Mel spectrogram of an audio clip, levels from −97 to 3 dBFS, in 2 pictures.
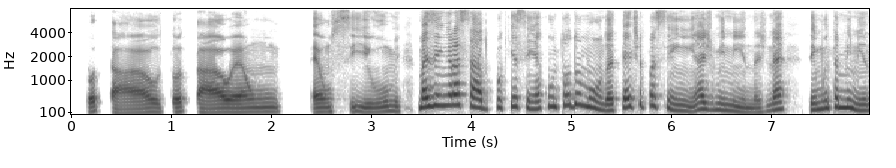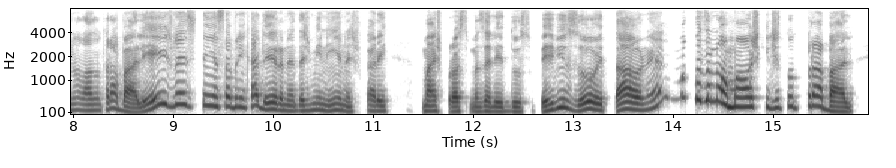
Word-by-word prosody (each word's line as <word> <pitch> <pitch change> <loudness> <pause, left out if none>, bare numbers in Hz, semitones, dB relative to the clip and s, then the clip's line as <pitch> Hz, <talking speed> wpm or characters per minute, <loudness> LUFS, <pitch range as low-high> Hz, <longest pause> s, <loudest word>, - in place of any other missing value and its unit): Total, 100 +4 -2
total. 115 -2 +1
É 115 0 +4
um 120 +1 -2 0.3
é - - +2
um 120 - -2
ciúme. 125 +2 -4
Mas 250 +3 +5
é - - +3
engraçado 290 -7 +2
porque, 240 +2 -3
assim, 250 -6 -3
é 200 - -1
com 265 +5 -1
todo 295 +3 -2
mundo, 230 - +2
até 165 +10 +2
tipo, 255 +2 -5
assim, 170 - -3
as 190 +3 0
meninas, 130 -10 -3
né, 180 +6 -2 0.2
tem 175 - -2
muita 220 +6 0
menina 170 -9 +1
lá 160 -1 -3
no 160 - -7
trabalho, 160 - -1
e 230 - +3
às 325 - 0
vezes 315 -4 -1
tem 295 -1 -2
essa 270 0 +1
brincadeira, 240 -8 +1
né, 150 -3 -1
das 150 +1 -2
meninas 160 -5 -3
ficarem 145 -1 -3 0.3
mais 145 0 -1
próximas 130 -1 -1
ali 130 -2 +1
do 130 0 -3
supervisor 170 - +2
e 165 - 0
tal, 180 +1 +4
né, 185 +5 -4
é - - -2
uma - - -8
coisa 450 -2 +3
normal, 260 -11 +6
acho 260 0 +1
que 260 - -3
de 230 0 -1
todo 270 +3 -3
o - - -24
trabalho. 140 - +3
175 Hz, 210 wpm, -26 LUFS, -, 0.3 s, normal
